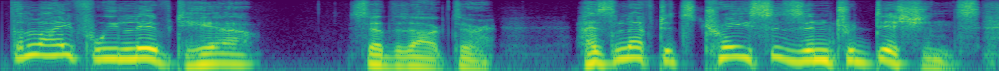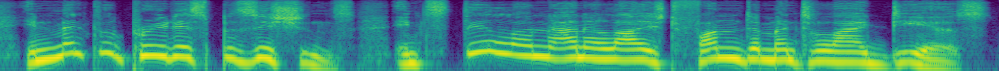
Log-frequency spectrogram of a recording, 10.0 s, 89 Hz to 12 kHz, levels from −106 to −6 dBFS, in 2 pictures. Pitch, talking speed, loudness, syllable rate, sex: 185 Hz, 130 wpm, -19 LUFS, 4.8 syllables/s, male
